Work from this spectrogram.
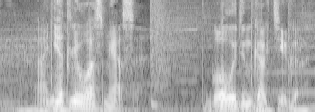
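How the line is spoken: Hungry, spoken aloud. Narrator (Russian): выразил вслух пожелание буркнувшего было живота

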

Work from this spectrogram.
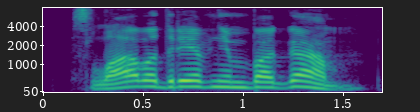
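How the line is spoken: Loud. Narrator (Russian): сказал Владимир громко

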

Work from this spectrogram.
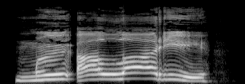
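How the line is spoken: Furious roar. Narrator (Russian): в бешенстве взревел Виктим

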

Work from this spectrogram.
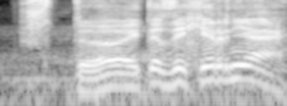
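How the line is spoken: Man shouting. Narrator (Russian): выкрикнул мужчина

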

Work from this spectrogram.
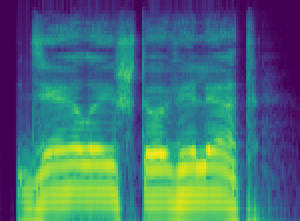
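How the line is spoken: Growling voice. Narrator (Russian): подтвердил Верзил рычащим голосом

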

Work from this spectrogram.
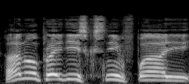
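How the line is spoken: Officer shouting. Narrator (Russian): поручик крикнул ей

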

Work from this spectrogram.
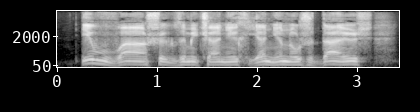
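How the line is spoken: Furious warrior barking. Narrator (Russian): рявкнул воин, придя в полное бешенство

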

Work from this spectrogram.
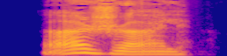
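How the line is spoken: Skeptical snort. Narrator (Russian): хмыкнул

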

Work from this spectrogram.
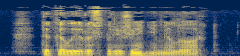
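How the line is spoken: Whisper. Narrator (Russian): произнес Тима по-прежнему шепотом

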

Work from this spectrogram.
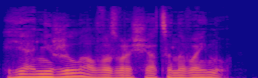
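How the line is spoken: Said quietly. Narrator (Russian): тихо проговорил Дамиан

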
